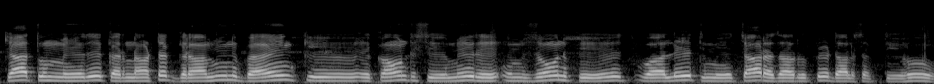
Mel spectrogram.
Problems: constant background noise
